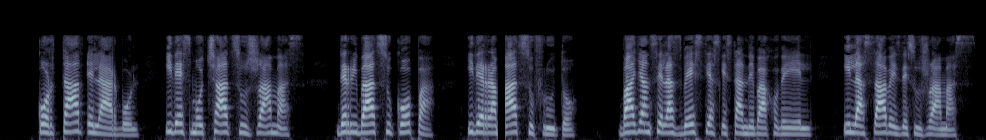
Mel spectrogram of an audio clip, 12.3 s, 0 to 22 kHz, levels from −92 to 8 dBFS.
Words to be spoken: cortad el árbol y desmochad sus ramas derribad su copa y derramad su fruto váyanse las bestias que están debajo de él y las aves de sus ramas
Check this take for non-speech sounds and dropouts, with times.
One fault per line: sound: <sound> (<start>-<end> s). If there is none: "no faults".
sound: dropout (6.2-6.3 s)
